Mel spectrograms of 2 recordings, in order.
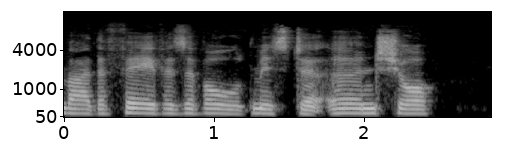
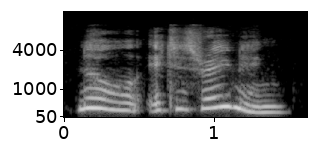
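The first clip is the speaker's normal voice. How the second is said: Catherine's voice; 10 semitones higher, 4 dB louder than usual. A narrator's reading. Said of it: "she answered".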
